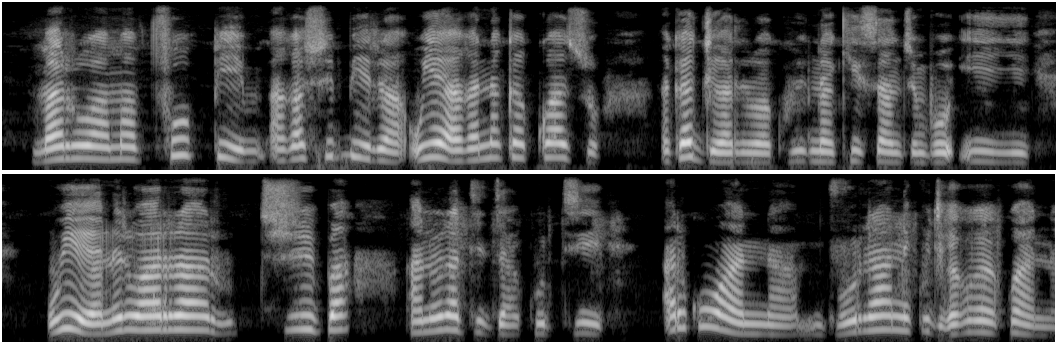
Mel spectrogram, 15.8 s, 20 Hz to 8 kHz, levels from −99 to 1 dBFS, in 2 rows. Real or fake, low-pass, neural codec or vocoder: real; 7.2 kHz; none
